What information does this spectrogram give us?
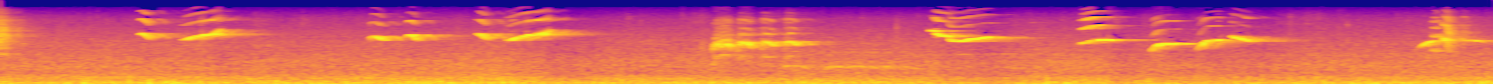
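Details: Oriental magpie-robin in full song, bursting into its repertoire: a run of varied, sharp whistled phrases, some rising, some falling, in quick clusters with short pauses, plus a brief harsh chatter, over low background rumble.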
